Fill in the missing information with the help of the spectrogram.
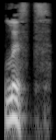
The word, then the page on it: lists: British English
